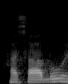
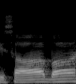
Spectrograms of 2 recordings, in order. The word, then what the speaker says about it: حساب: ہمارا کہتا ہے کہ بتائیے تو ذرا کہ درست تلفظ والا کیا ہے؟ حسابو ہے، حسابہ ہے، یہ حساب ہے یا حسابو ہے. تو درست آپشن جو ہے وہ ہمارا سی ہے، اور وہ ہے حساب، حساب نہیں.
